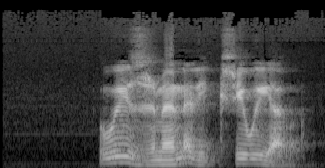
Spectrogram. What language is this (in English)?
Kabyle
